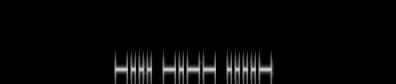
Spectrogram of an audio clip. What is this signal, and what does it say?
Morse code, heard as a keyed tone, about 30 wpm, 700 Hz. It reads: BY4
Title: Callsign Prefixes for Top 100 DXCC - 30wpm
